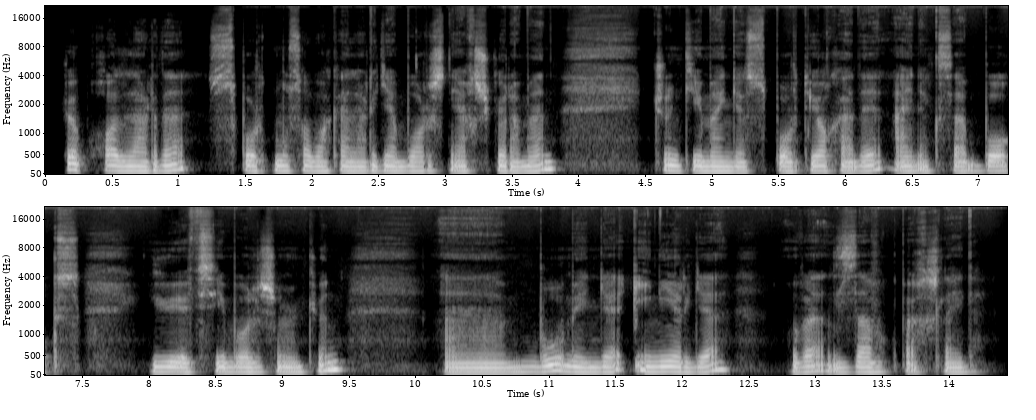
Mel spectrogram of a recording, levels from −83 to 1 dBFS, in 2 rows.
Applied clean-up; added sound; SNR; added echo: none; none; none; none.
